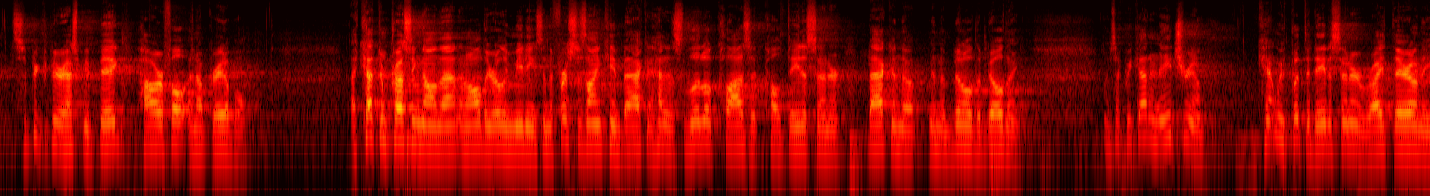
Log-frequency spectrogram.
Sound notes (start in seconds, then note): none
